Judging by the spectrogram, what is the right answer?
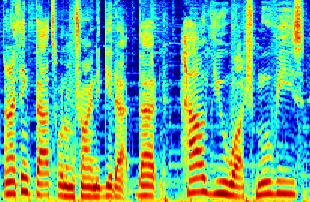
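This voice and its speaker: A man's voice: on the high side, moderate pace, soft background music. A man hosting his video essay, who rambles casually, swears freely and pokes fun at himself. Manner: rambling, swearing, self-mocking.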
